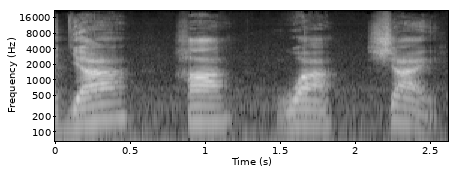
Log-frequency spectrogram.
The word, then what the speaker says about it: Yahawashi: El paleo hebreo se pronunciaba Ya, Ha, Wa, Shai, ok, con la A.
